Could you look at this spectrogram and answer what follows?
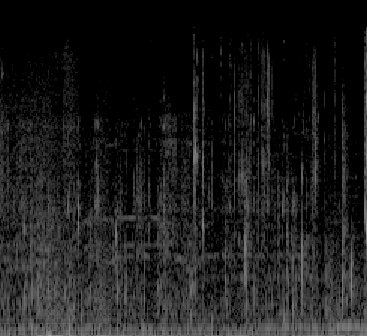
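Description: Close, crunchy bites and wet chewing of pizza topped with garlic spread, repeated in an irregular rhythm near the mic, with soft low background hum and no talk.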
